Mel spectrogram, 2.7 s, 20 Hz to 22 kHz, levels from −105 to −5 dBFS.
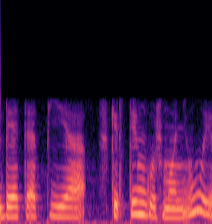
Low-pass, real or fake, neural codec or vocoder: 3.6 kHz; real; none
